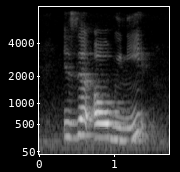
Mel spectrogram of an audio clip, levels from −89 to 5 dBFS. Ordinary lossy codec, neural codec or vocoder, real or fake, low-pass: Opus, 64 kbps; none; real; 7.2 kHz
